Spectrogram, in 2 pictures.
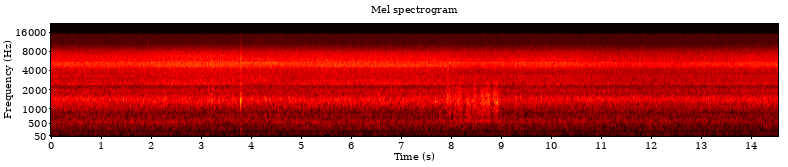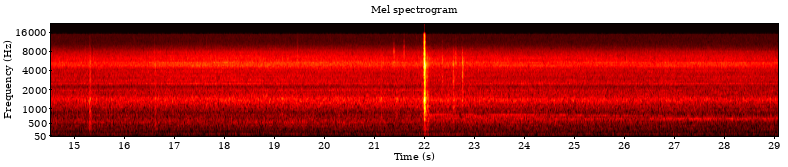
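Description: Steady rush of air over a glider's closed canopy in flight: an even hiss with no engine. A single sharp click about two-thirds of the way through, and a faint tone that slowly falls in pitch near the end.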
